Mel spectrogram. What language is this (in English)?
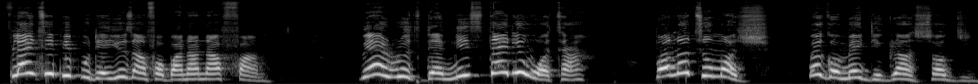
Nigerian Pidgin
